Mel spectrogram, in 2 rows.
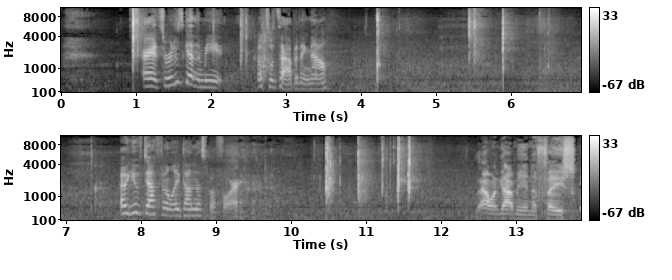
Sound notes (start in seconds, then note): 4.1 cracks; 10.5 cracks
